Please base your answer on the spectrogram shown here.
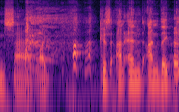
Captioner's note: laughing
